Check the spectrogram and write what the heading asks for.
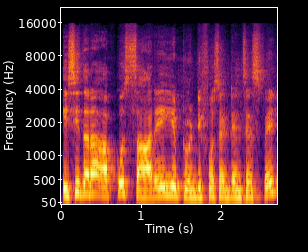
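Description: Man teaching grammar, slow and explanatory. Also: sits high, darkish tone. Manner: reads English example sentences slowly, then explains in Hindi; mixes Hindi and English, with frequent fillers. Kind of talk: exam-prep lesson.

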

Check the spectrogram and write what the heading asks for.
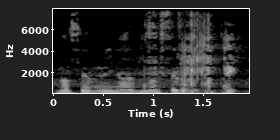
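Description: A man's voice: a little high, fairly even intonation, normal speed, natural voice. A man with a Mexican accent playing a brash, crude, gossipy woman in a comedic character monologue. He rambles, swears and leaves sentences hanging. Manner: rambling, chatty, swears, trails off mid-sentence. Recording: distant mic with noisy ambience.

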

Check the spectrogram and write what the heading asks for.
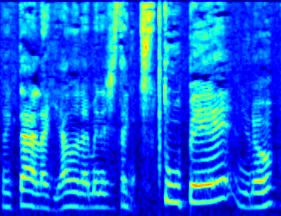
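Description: A young man telling a family story in a casual vlog to his phone camera. He is animated, mimics the people he quotes and drops Spanish words into his talk. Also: sits high, racing.

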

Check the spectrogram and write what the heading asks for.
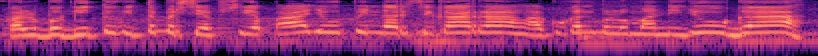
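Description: A woman voicing a cautious little cartoon boy who keeps warning and nagging his twin. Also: quick pace. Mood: worried. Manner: warns and nags, high piping. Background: game music.

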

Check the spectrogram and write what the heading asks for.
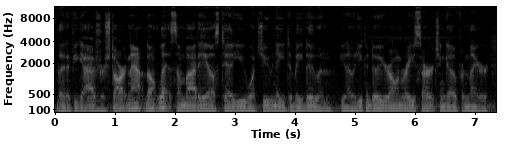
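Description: Deep-voiced man showing his work truck. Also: fairly even intonation, moderate pace, few pauses, fairly bright tone, slight background noise. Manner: plainspoken, defensive toward critics. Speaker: pressure washing business owner. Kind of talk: casual walkthrough vlog. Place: outdoors by a pickup truck bed. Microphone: phone camera held by the speaker.

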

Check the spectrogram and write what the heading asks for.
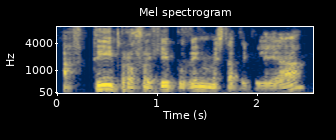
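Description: A woman from the publishing house chatting about their books, animated and conversational. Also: extremely low pitch, husky, muffled recording. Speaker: publisher host. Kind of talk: casual talk.

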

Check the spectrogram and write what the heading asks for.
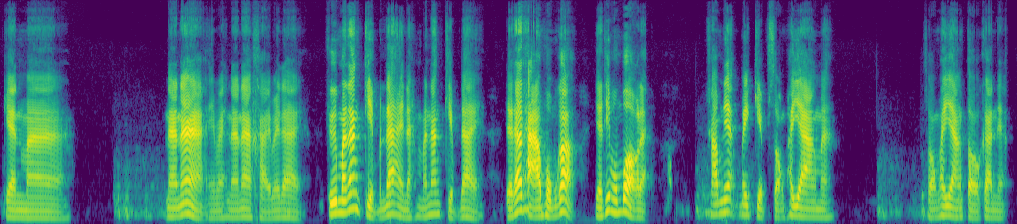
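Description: Forceful chatty man teaching on a live stream. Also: medium pitch, expressive, moderate pace, smooth, no echo. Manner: chatty, repeats words and fillers, polite particles. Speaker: online seller teaching keyword research. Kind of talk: casual live-stream lesson.

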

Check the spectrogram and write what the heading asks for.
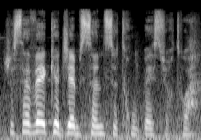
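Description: A woman's voice: medium pitch, brisk, a little hiss or hum, natural voice. A woman acting a proud, guarded young street woman in a naturalistic French video game dub. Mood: grateful.

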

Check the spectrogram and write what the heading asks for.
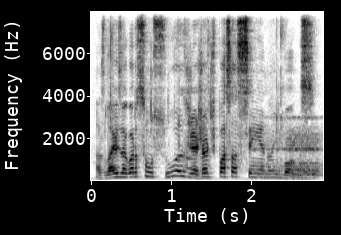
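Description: A man's voice: high-pitched, fast talker, background noise. A Brazilian Portuguese-accented man streaming a game live, muttering through puzzles, swearing often and bantering with his chat. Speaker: gaming streamer. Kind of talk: live gameplay commentary. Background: game music.

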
